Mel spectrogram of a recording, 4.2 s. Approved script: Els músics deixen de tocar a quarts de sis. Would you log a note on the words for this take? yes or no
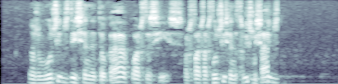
yes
